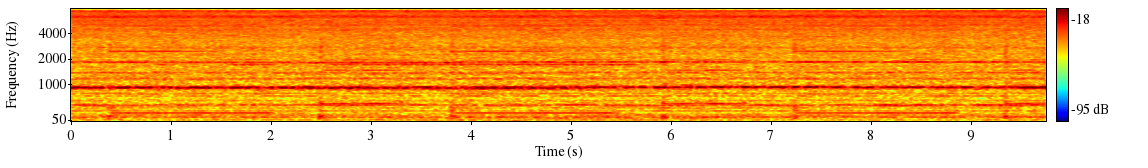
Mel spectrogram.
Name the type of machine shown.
slide rail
